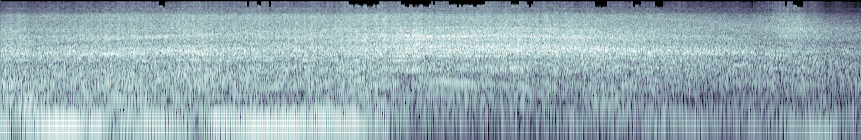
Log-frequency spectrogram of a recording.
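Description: A turbocharged Chevrolet Suburban roars loudly on a chassis dyno in fifth gear, its engine note steady and heavy close up, then easing slightly toward the end.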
